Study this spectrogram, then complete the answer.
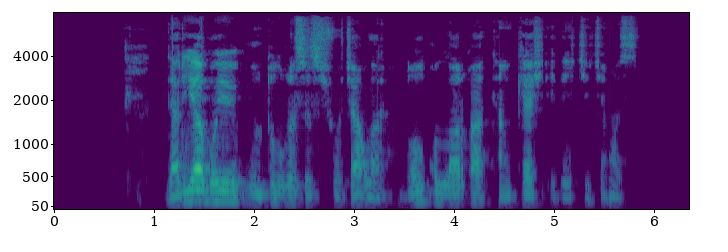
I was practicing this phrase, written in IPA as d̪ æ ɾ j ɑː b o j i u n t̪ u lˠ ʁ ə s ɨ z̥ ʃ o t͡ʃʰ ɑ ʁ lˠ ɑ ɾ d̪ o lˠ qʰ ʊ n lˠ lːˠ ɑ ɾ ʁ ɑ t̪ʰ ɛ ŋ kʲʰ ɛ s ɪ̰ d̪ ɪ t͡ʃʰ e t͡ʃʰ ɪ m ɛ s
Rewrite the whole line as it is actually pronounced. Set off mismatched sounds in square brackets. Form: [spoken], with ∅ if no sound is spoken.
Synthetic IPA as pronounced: d̪ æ ɾ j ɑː b o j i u n t̪ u lˠ ʁ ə s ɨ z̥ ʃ o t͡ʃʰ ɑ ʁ lˠ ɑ ɾ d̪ o lˠ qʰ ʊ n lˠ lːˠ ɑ ɾ ʁ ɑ t̪ʰ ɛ ŋ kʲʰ ɛ [ʃ] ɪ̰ d̪ ɪ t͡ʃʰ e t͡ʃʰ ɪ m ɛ s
